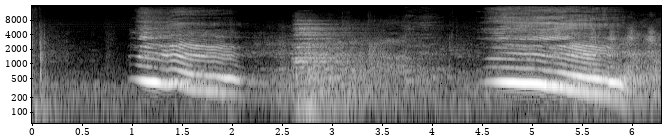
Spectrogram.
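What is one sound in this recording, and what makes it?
A man cries out in long, loud, falling wails close by.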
